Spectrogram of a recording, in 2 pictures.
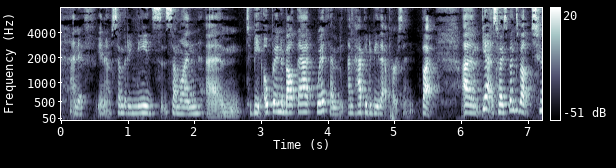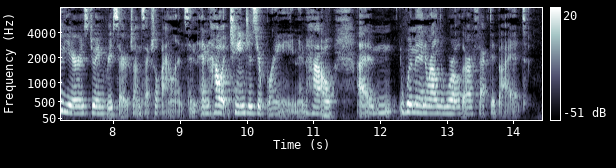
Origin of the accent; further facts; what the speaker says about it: Woodbury, Minnesota, United States; I grew up in Woodbury, Minnesota, which is a pretty privileged area.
